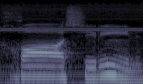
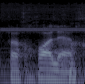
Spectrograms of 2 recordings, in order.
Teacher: when we say khasirin, the mouth opens vertically a lot more than whenever we say fakhalaf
